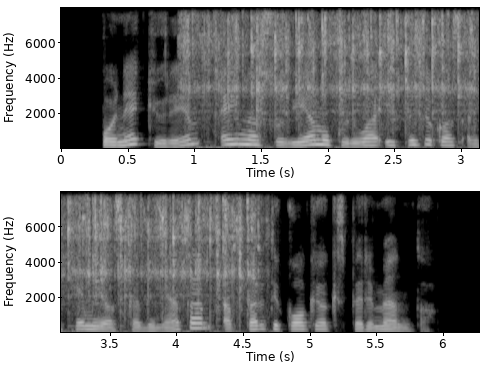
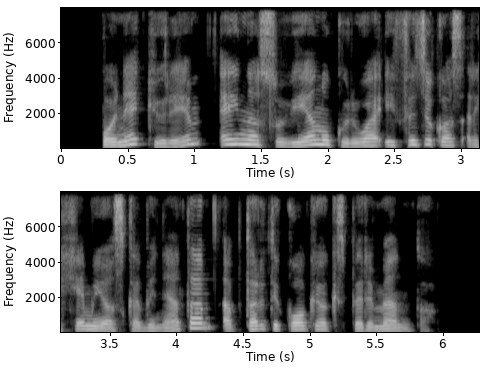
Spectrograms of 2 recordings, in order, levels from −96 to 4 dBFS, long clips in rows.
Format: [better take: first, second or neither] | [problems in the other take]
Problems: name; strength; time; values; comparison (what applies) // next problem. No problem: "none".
second | background sound (Rattle); as loud as the speech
